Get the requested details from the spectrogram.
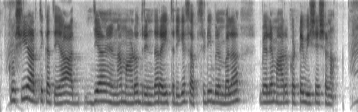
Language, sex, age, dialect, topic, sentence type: Kannada, male, 25-30, Mysore Kannada, banking, statement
